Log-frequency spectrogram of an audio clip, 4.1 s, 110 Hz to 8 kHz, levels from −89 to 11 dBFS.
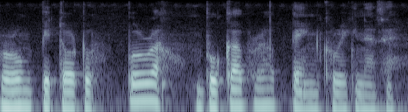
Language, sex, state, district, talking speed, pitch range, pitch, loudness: Nagamese, male, Nagaland, Dimapur, 130 wpm, 115-130 Hz, 125 Hz, -18 LUFS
